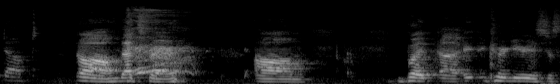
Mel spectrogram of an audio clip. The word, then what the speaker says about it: Kurogiri: It's Kurogiri. So I don't hear that vowel in there at all. Here's a trick. Watch it dubbed. Oh, that's fair. But Kurogiri is just like, I mean, I guess we can leave.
